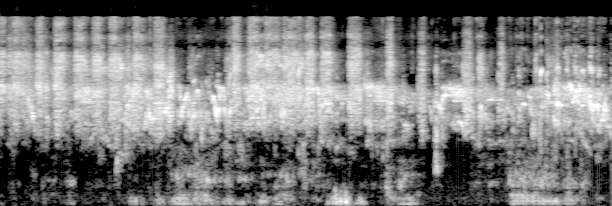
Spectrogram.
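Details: A group of pet budgerigars chatter while munching vegetables, a constant mix of high trilled warbles and short chirps, with faint tapping and crunching beneath.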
